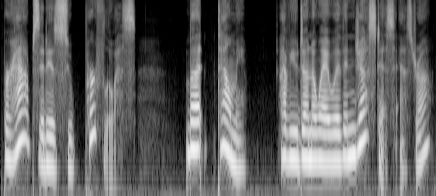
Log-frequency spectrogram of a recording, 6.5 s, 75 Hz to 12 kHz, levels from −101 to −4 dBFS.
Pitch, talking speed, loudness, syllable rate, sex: 220 Hz, 110 wpm, -20 LUFS, 4.5 syllables/s, female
